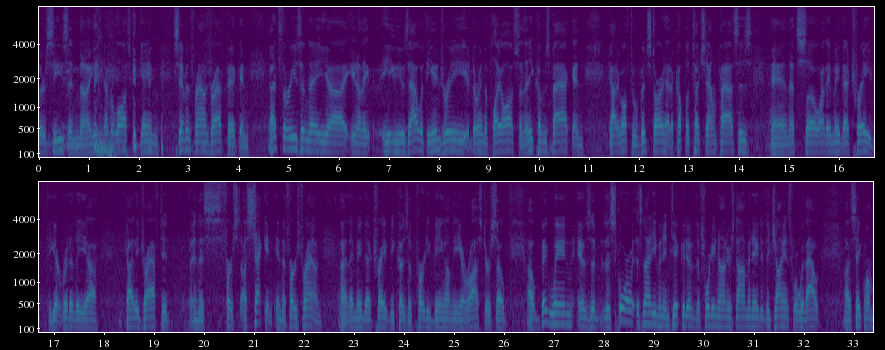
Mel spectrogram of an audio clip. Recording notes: LIVE from the campus of Saraland!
